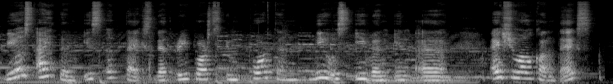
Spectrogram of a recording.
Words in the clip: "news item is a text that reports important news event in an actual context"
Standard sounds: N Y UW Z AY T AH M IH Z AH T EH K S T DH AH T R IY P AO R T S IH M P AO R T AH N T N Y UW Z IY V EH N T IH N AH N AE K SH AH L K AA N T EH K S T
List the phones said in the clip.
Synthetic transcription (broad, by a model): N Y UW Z AY T AH M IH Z AH T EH K S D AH T R IY P AO R T S IH M P AO R T AH N T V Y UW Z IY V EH N IH N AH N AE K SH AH L K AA N T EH K S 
